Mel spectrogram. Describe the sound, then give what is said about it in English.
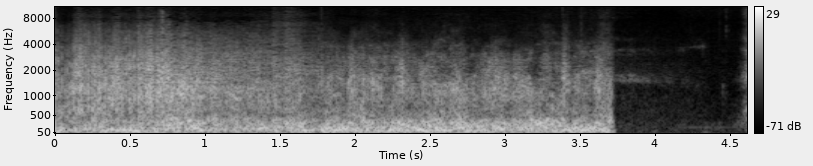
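A bomb explosion sound effect bursts out as a loud, sustained roaring blast of deep rumble and crackle that holds steady for several seconds and then cuts off abruptly into near silence. “I like that bomb right there. Yeah, that was some like nice relaxing bomb.”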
